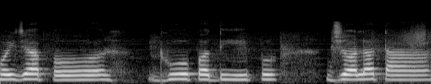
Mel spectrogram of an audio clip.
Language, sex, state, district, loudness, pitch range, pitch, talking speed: Bhojpuri, female, Uttar Pradesh, Ghazipur, -15 LUFS, 215-235 Hz, 225 Hz, 70 wpm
